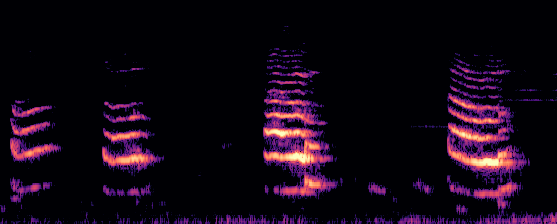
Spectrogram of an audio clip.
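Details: A female cat in heat meows toward a male. Four clear meows: two shorter, steady ones close together, then two longer, louder, wavering cries.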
